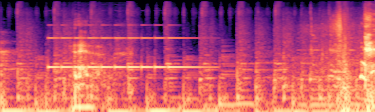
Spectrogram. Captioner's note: bell dings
